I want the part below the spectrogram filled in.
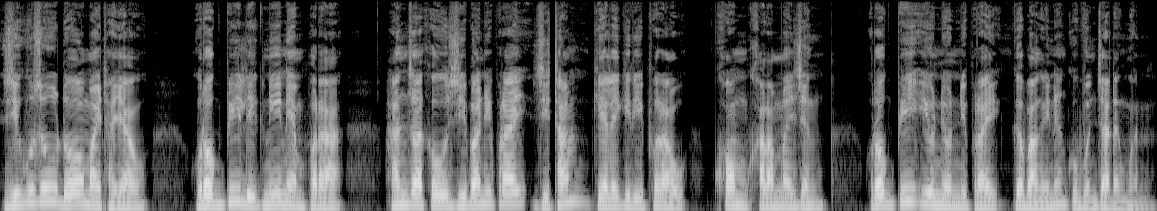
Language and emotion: Bodo, neutral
